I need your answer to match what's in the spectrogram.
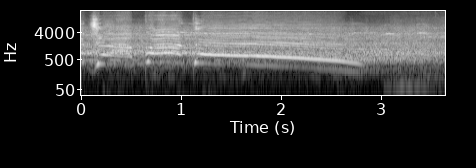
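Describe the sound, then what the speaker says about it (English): A packed crowd roars and cheers around the cage at an MFN mixed martial arts event as a fighter walks out, a loud sustained swell of yelling with whoops and one long rising-then-falling bellow riding on top. "Just hear the crowd."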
